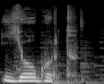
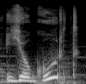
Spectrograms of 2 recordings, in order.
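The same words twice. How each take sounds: First: The word has its newer stress placement. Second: The word has its older stress placement. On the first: This is the newer form of the word. "новое «йогурт»" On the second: This is the older form of the word. "Старое «йогурт»"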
